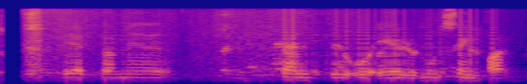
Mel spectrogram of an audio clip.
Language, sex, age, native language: Icelandic, male, 13, Icelandic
